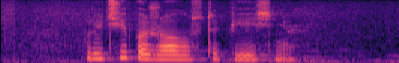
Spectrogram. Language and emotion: Russian, sad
